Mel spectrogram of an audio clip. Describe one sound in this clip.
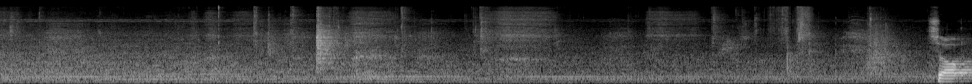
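A drain cleaning machine's motor hums steadily.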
